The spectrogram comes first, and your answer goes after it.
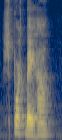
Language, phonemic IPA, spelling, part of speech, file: Dutch, /ˈspɔrt.beːˌɦaː/, sport-bh, noun, Nl-sport-bh.ogg
- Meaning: a sports bra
